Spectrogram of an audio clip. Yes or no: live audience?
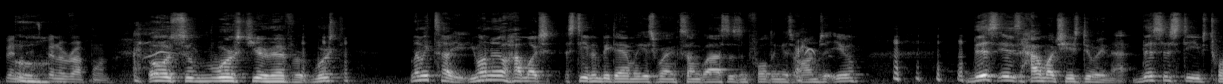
no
